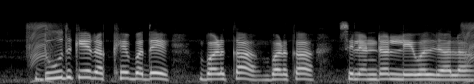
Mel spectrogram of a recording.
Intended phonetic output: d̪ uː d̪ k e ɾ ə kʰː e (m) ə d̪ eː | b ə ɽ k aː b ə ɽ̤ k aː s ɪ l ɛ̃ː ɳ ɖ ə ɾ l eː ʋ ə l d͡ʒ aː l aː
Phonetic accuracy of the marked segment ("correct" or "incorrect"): incorrect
